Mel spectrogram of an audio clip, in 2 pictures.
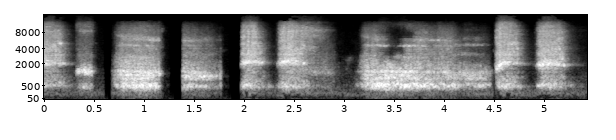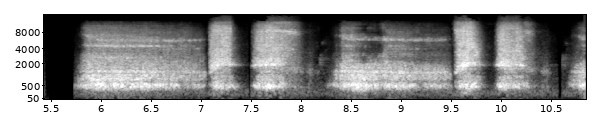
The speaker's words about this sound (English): Double inhales, single exhale. Just a double sip of air and oxygen.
